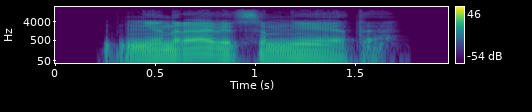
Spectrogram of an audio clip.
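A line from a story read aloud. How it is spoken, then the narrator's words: Gloomy, terse. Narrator (Russian): мрачно проронил Чудик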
